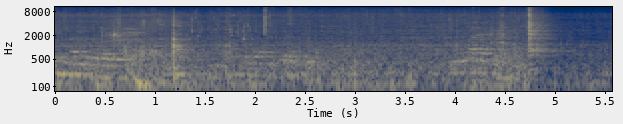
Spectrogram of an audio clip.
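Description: Chicken in gravy simmering in a metal pot as the lid is lifted off, with a few sharp metal clinks of lid and pot, the loudest near the end.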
